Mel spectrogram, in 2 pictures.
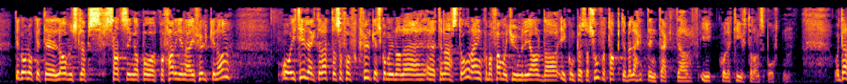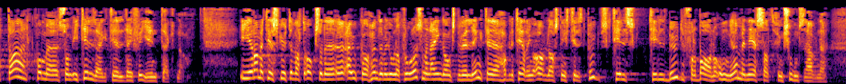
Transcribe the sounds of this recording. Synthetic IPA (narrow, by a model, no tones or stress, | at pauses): d̪̥ɛɡoːnɔkːət̪ʰɪllɑːʋʉːt̪ʂlɛpsːɑt̪sɪŋəɾpɔpʰɔfæɾjənəɪfʏlkənə | ʔɔɪt̪ʰɪlːɛɡ̚t̪ʰɪld̪ɛt̪ːəsɔfoːfʏlkəskʊmʉːnənət̪ʰɪlnɛst̪əoːɾæɪnkʰɔmɑfɛmɔçʉːmɪlɪɑɾd̪əɾɪkʰʊmpɛnsɑʂuːnfɔɾt̪ʰɑpt̪əbəlɛkt̪əɪnt̪ʰɛkt̪əɾɪkʰʊlɛk̚t̪ʰiːʋt̪ʰɾɑ̰nspɔɾt̪n̩ | ɔd̪ɛt̪ːəkʰɔmːəsɔmɪt̪ʰɪlːɛɡt̪ʰɪld̪æɪfɾiːəɪnt̪ʰɛkt̪nə̰ | ɪɾɑmːət̪ʰɪlskʉt̪əʋæɾt̪ːɔksɔd̪ɛɑʉkɑɦʉnd̪ɾəmɪljuːnəɾkʰɾuːnəɾsɔmɛɪnæɪnɡɑŋsbəʋɪlːɪŋt̪ʰɪɦɑbɪlɪt̪ʰeːɾɪŋɔɑːʋlɑst̪nɪŋst̪ʰɪlspʉt̪ | t̪ʰɪlbʉːd̪fɔɾbɑːɳɔʊŋːəmɛneːsɑt̪ːfʉŋkʂuːnsɛʋnə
